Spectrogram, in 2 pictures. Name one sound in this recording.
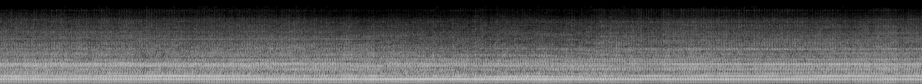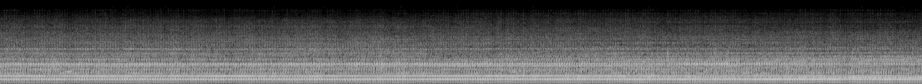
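Water splashes and rushes past a moving boat.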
